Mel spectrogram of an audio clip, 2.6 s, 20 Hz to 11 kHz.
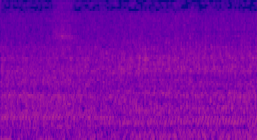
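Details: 2008 VW T5 Transporter heater blower fan motor after replacement, test run at speed settings 1 and 2 before reassembly: steady, even whir with constant hum, no knocking or rattle; new motor runs smoothly. Old one likely failed after the previous owner left the pollen filter out.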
